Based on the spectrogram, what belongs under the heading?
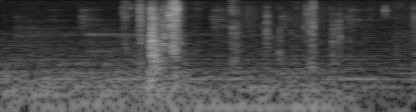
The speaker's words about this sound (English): And the same car pulled up beside her again and offered her a ride.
